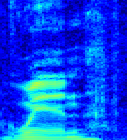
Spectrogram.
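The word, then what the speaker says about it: Guin: Alabama w the town of goowin pronounced Gwyn is uh another funny story of how it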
